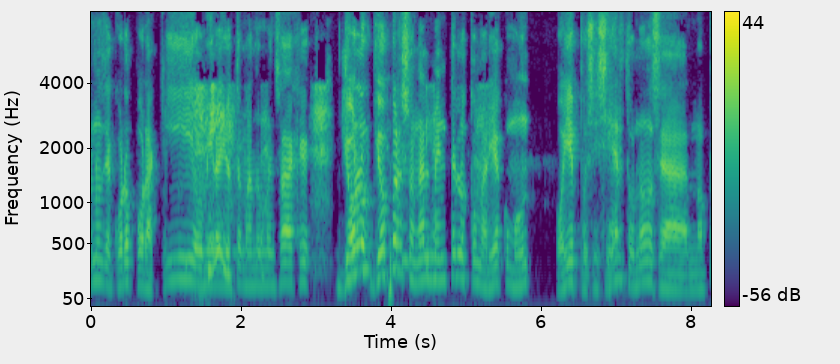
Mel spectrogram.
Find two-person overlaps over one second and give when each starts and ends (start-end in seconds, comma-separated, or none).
3.4-4.7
